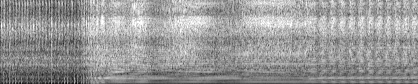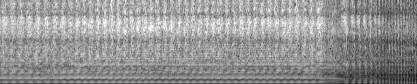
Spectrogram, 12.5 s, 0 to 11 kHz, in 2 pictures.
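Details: O.S. FS-91S II four-stroke glow engine, first run on test stand: catches, climbs to a steady high buzz, holds evenly, then winds down with no sag. Owner says it freed up once warm; normal running.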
